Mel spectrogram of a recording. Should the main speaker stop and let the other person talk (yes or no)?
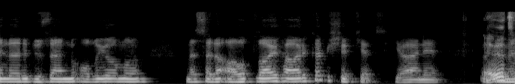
yes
